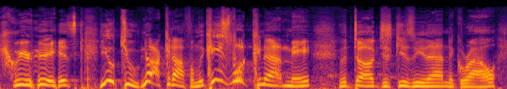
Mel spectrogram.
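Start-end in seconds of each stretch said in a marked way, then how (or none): 0.1-1.9 very slow, stretched-out, drawn-out scolding, acted out. Retelling how Nick yelled at the speaker and a friend, imitating Nick yelling. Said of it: "Nick would end up yelling at us like".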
